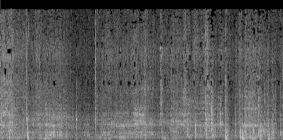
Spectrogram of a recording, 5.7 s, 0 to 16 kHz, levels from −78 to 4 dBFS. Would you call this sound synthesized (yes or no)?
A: no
